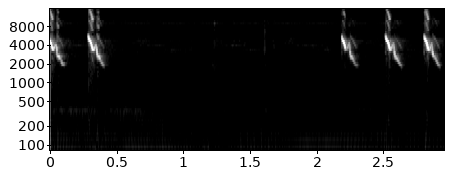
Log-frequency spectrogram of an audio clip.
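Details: ['A male Bar-winged prinia sings loudly, recorded with a basic phone. Two sharp high notes slide downward, then after a pause three more of the same come in quick succession.']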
